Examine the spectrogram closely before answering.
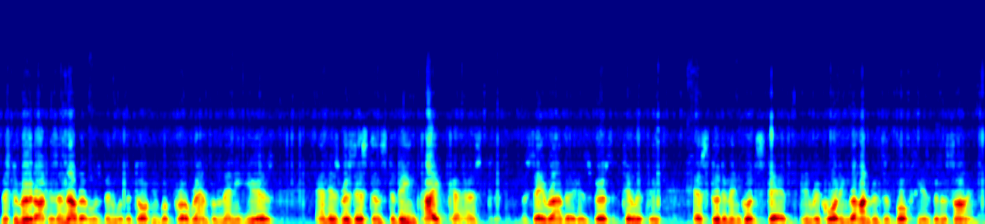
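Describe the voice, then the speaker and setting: A middle-aged man with a very low, husky voice reads scripted narration. His delivery is measured and formal, with precise diction. The sound is dull and muffled, like an old talking-book recording. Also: lively intonation. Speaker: audiobook narrator and presenter.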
